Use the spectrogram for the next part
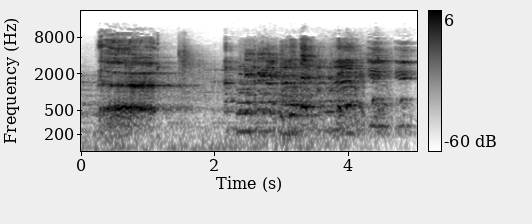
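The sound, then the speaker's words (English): A long, loud, drawn-out belch rumbles for several seconds, dipping briefly before surging into a second gravelly stretch. No one speaks. “They never question the fact that he picks his nose or belches or, you know, says horrible things.”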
